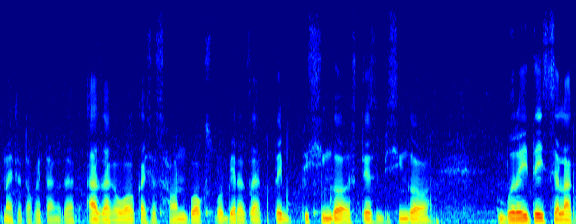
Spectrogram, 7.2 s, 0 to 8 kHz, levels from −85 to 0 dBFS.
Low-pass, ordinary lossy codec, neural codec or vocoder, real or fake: none; none; none; real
